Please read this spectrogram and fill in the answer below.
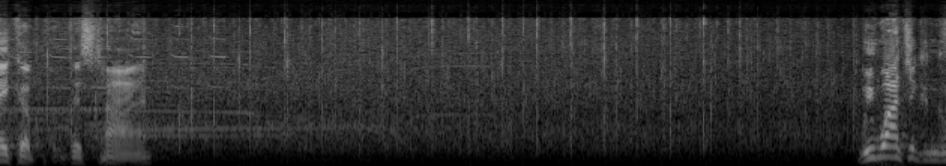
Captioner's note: audience cheers and applauds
